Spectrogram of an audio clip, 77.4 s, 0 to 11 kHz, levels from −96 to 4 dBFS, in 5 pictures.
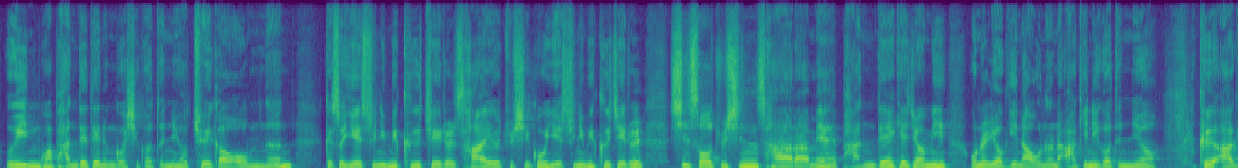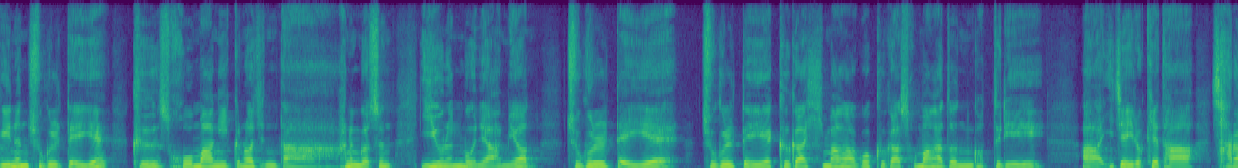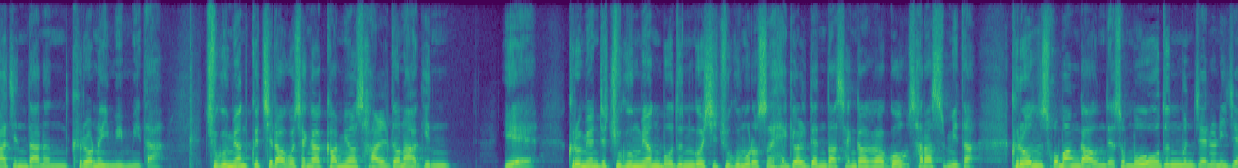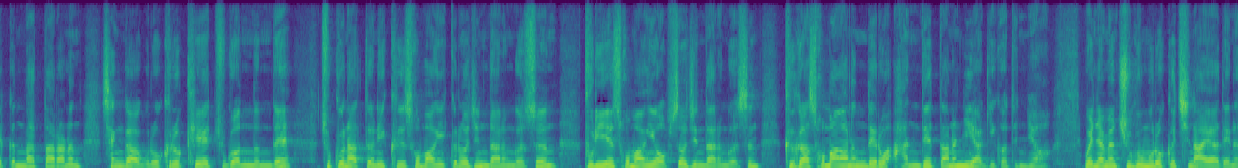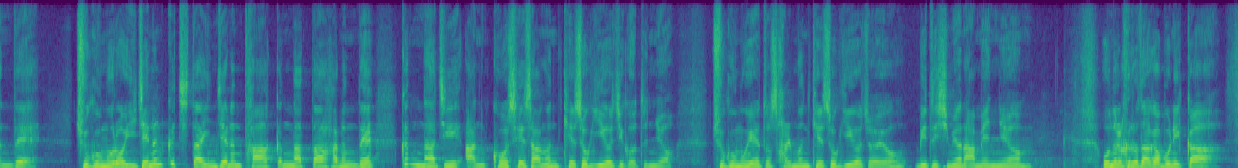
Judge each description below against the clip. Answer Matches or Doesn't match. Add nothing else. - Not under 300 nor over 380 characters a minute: Doesn't match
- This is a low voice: Doesn't match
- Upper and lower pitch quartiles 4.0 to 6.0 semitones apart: Doesn't match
